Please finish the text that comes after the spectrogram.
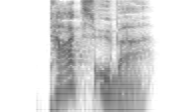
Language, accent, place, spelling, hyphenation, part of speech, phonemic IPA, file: German, Germany, Berlin, tagsüber, tags‧über, adverb, /ˈtaːksˌʔyːbɐ/, De-tagsüber.ogg
- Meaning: by day, during the day, in the day, in the daytime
